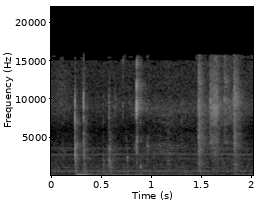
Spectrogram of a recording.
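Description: Faint scattered clicks and taps of hard plastic graded-card slabs being handled and slid over one another on a desk, over a faint steady low hum.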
